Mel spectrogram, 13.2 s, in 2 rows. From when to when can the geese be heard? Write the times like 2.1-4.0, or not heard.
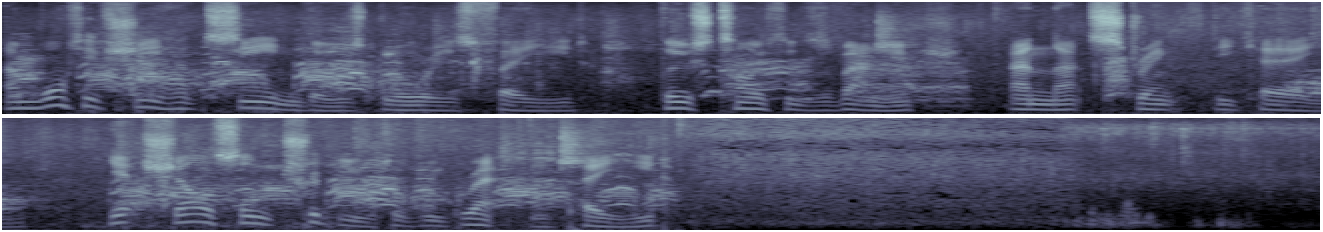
0.3-2.1, 7.1-10.0.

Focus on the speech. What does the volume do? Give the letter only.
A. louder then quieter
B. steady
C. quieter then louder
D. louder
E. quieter
B.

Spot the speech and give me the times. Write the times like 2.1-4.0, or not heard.
0.0-10.0.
